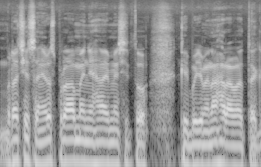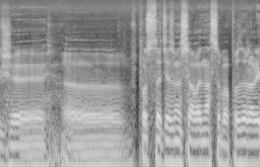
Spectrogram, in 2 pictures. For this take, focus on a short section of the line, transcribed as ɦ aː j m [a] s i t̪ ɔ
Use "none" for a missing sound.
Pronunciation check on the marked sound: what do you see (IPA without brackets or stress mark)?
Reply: ɛ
